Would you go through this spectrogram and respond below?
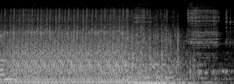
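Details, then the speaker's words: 1975 Peterbilt 359, Detroit 12V71 V12 two-stroke diesel, fires right up but entire right bank stays cold: loud, uneven clattering idle that dies away; one bank not firing from low fuel pressure. "I've never had one with like this this cylinder be this Bank be this cold before like the entire Bank it makes no sense"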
